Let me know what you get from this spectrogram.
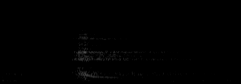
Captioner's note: sigh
